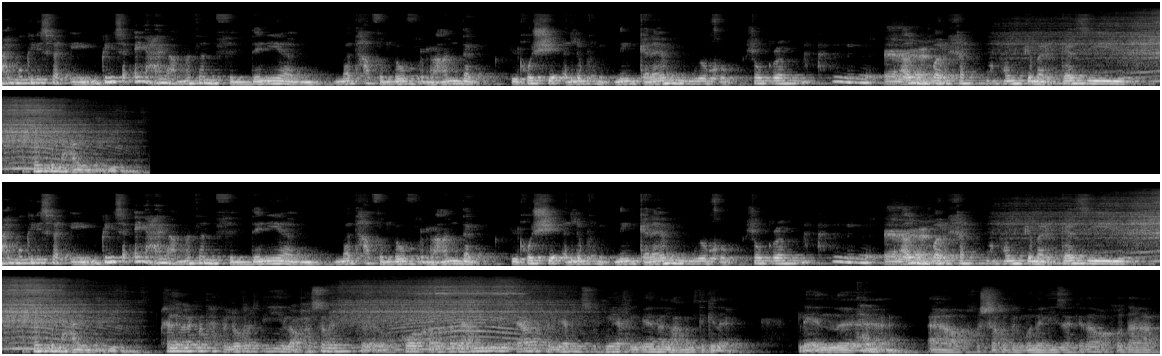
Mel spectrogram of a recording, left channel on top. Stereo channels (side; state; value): left; drops out; at 13.1 s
